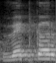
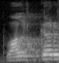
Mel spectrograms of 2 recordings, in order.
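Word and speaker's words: Walker: This is the Ostwald वेकर method. वाल्कर भी बोल देते हैं वैसे, this is L is silent है, वेकर method, Ostwald वेकर method.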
